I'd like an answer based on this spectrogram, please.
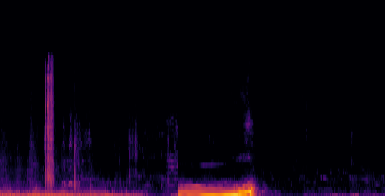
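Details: At Elephant Plains in South Africa's northern Sabi Sands, a spotted hyena clan mobs the young Nkuhuma male lion early in the morning: low rumbling groans and chatter, then a single loud, steady tonal call that ends in a sharp upward sweep.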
